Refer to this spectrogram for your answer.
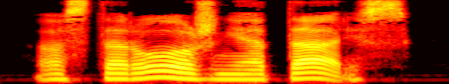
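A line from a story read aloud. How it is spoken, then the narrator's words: Insinuating whisper. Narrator (Russian): вкрадчиво шепнул Итираэль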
